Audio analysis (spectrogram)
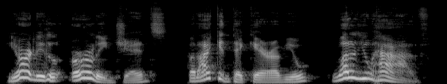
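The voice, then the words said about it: Soft voice with unidentifiable accent. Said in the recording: “in a surprisingly soft voice in which there was an accent that Rick couldn't identify”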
